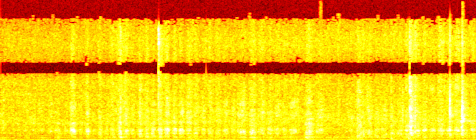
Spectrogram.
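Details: Golden Retriever named Luna, a pet dog, with her new carabao horn chew toy: rapid rhythmic panting breaths with soft broadband bursts, steady low hum in the background.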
